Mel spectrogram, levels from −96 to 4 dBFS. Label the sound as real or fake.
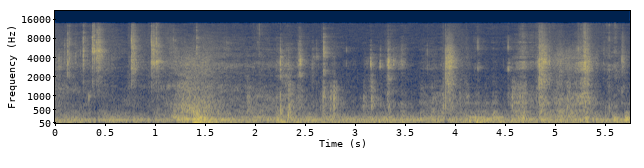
real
